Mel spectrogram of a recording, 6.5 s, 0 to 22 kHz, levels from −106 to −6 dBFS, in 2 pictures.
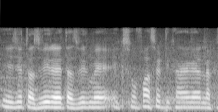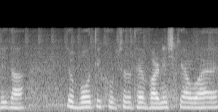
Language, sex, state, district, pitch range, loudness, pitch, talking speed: Hindi, male, Maharashtra, Washim, 175-185 Hz, -17 LUFS, 180 Hz, 200 wpm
